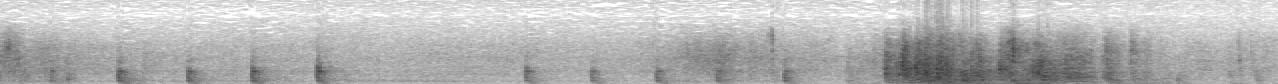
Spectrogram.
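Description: A string of light knocks on wood, a few a second, broken about four and a half seconds in by a louder scraping rush, as of a wooden door or boards being moved.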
